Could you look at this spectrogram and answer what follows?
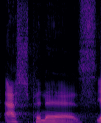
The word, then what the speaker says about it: Ashpenaz: So, verse 3, it goes, then the king commanded, how do you think you say his name? Ashpenaz. Yeah, say it with me.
